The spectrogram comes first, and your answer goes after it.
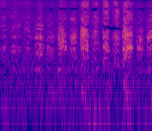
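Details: Chocolate Labrador Retriever on a Sunday morning walk, panting in fast, even breathy bursts, several in quick succession, with nothing else clearly heard.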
